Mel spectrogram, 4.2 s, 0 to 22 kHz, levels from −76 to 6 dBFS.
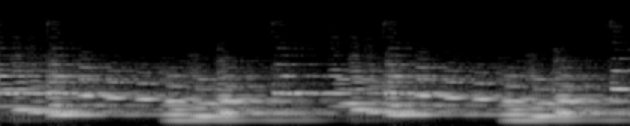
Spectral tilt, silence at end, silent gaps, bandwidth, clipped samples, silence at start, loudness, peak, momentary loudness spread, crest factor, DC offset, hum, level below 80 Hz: -7.5 dB/octave; 0 s; none; 12 kHz; under 0.1%; 0 s; -24 LUFS; -10 dBFS; 5 LU; 14 dB; under 0.1%; none; -82 dBFS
